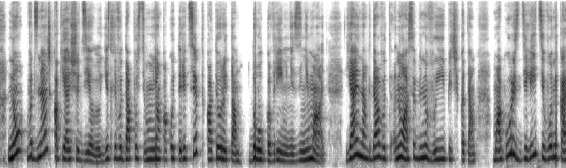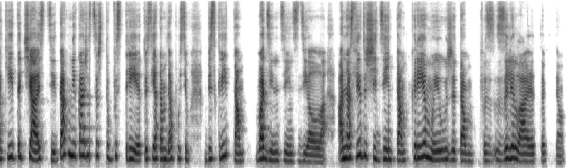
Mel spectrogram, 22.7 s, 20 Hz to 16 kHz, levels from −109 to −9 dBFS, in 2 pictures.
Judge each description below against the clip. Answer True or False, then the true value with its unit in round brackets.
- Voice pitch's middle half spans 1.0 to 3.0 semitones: False (4.3 semitones)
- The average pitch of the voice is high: True (220 Hz)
